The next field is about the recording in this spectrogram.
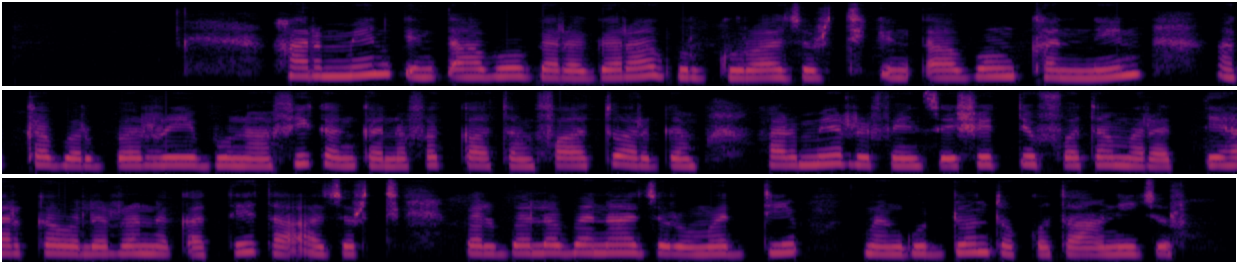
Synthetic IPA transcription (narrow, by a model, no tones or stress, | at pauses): hɐɾme̞ːŋkʼɪnt̪ʼaːbo̞ːɡɐɾaːɡɐɾaːɡʊɾɡʊɾaːd͡ʒɪɾt̪ɪ̥kʼɪnt̪ʼaːbo̞ːŋkɐnːe̞ːnɐkːɐbɐɾbɐrːe̞ːbʊnaːfɪkɐŋkɐnɐfɐkʼːaːt̪ɐnfaːt̪ːʊɐɾɡɐmʊhɐɾme̞ːnɾɪfeːnsɛʃɪt̪ːɪʊfːɐt̪ɐmɐɾɐt̪ːeːɦɐɾkɐwɐlɪrːɐnɐkʼɐt̪ːe̞ːt̪ɐʔa̰ːd͡ʒɪɾt̪ɪ̥b̥ɐlbɐlɐbɐnaːd͡ʒɪɾʊmɐd̪ːiː | mɐŋɡʊd̪ːo̞ːnt̪ɔkːɔt̪ɐʔɐniːd͡ʒɪɾʊ̥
